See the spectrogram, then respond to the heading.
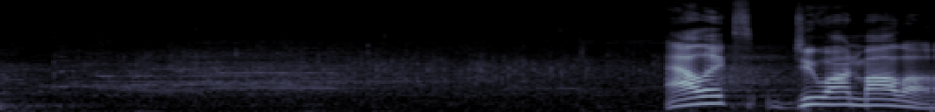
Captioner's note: cheers and applause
